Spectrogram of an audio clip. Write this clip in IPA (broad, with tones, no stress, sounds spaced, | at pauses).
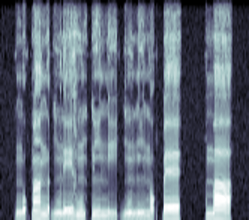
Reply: ŋ o˨ k͡p ã˦ ŋ ə˨ ɡ ũ˨ ɾ e˨˦ v ũ˦ k͡p ĩ˧ n iː˨ ɡ͡b ũ˨ n ĩ˨˦ n ɔ˨˦ k͡p ɛ˦ | m a˦˨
